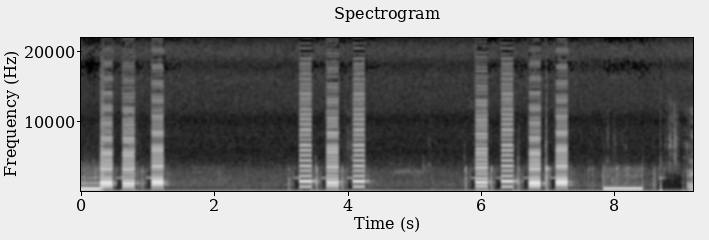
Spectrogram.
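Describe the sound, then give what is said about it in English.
Touch-tone keypad beeps dialing a telephone number, ten crisp tones in groups of three, three and four, separated by pauses over a low steady hum, then a short steady tone. “get the dialing music again. Or the dialing. There we go. Another dial could be you.”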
